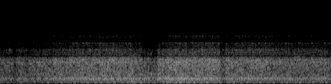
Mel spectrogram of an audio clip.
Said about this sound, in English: Tonight's file opens on a lonely mountain road in a northwestern state. The blackness of the night breeds quiet, the only sound for miles around being made by an ancient car wheezing along the highway.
